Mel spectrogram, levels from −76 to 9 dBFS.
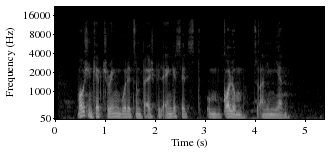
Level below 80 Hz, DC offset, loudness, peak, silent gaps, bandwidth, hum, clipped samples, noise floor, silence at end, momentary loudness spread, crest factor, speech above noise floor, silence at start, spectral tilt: -52 dBFS; under 0.1%; -30 LUFS; -10 dBFS; none; 14.5 kHz; none; under 0.1%; -60 dBFS; 0.7 s; 12 LU; 20 dB; 31 dB; 0.45 s; -7 dB/octave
